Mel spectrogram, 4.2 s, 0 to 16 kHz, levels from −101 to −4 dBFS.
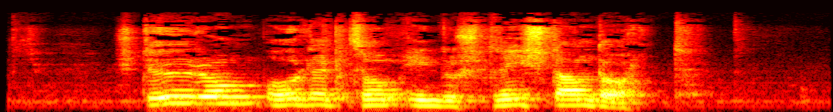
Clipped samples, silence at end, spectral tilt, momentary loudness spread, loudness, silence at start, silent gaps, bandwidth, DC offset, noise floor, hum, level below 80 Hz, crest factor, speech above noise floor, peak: under 0.1%; 0.65 s; -4 dB/octave; 15 LU; -16 LUFS; 0.6 s; none; 11 kHz; under 0.1%; -54 dBFS; none; -58 dBFS; 16 dB; 38 dB; -2 dBFS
